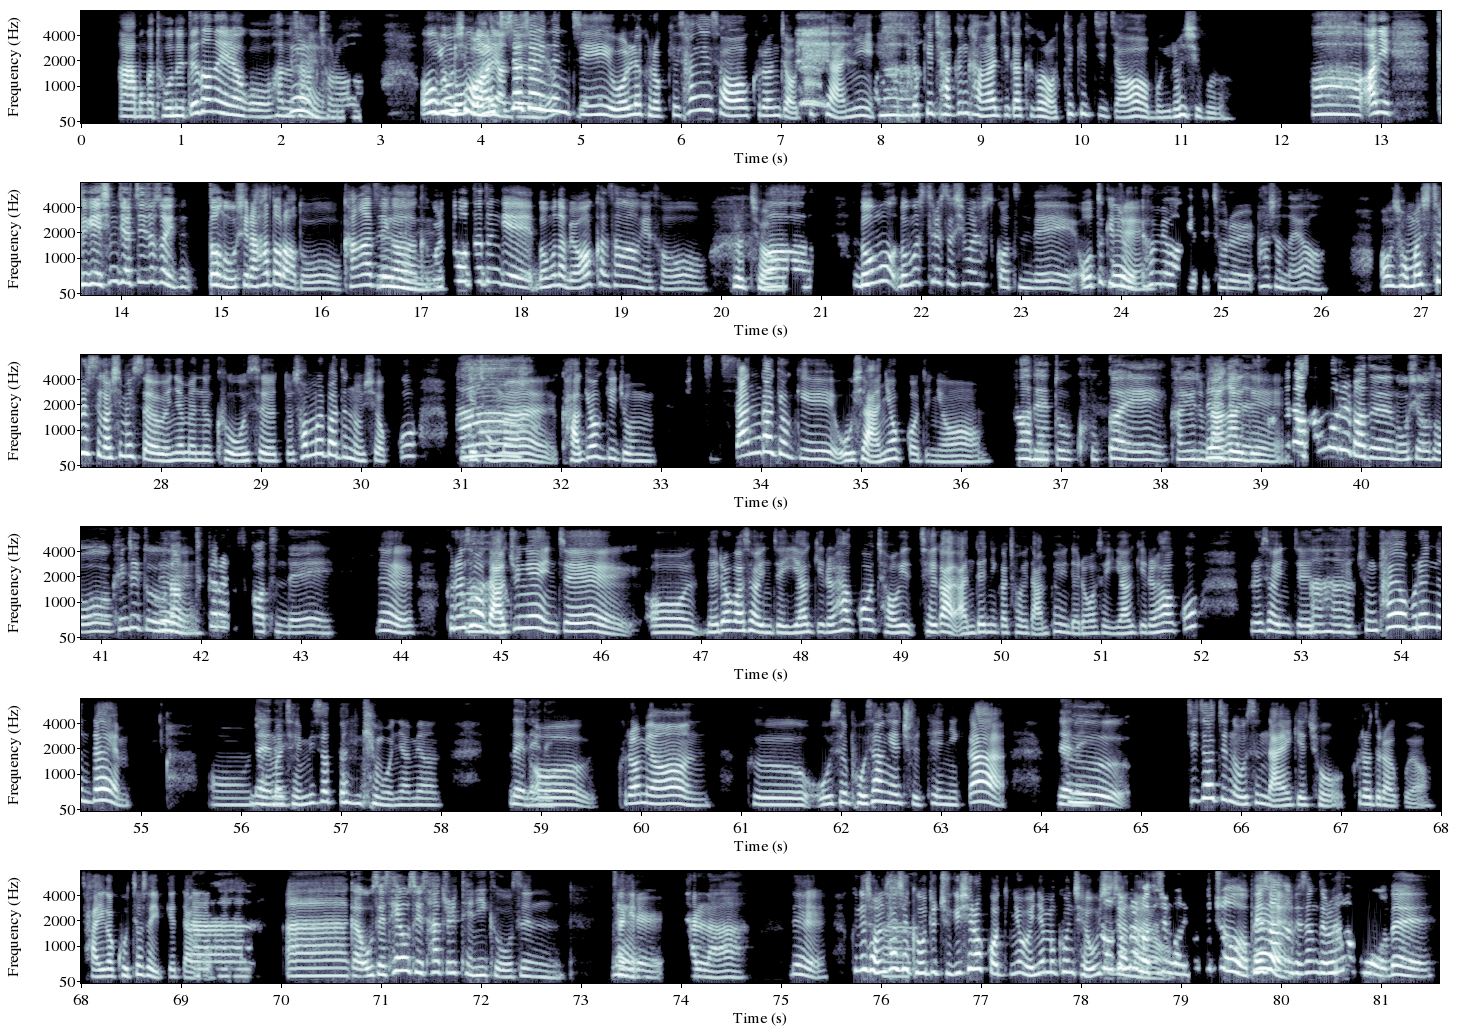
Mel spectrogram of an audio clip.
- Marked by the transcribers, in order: gasp; other background noise; unintelligible speech; tapping; laughing while speaking: "재밌었던 게 뭐냐면"
- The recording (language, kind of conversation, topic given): Korean, podcast, 이웃 간 갈등이 생겼을 때 가장 원만하게 해결하는 방법은 무엇인가요?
